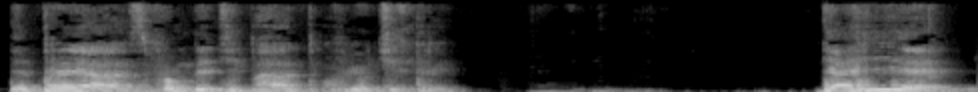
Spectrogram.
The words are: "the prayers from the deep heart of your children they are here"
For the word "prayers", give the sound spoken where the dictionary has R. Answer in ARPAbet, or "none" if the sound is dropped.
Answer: R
